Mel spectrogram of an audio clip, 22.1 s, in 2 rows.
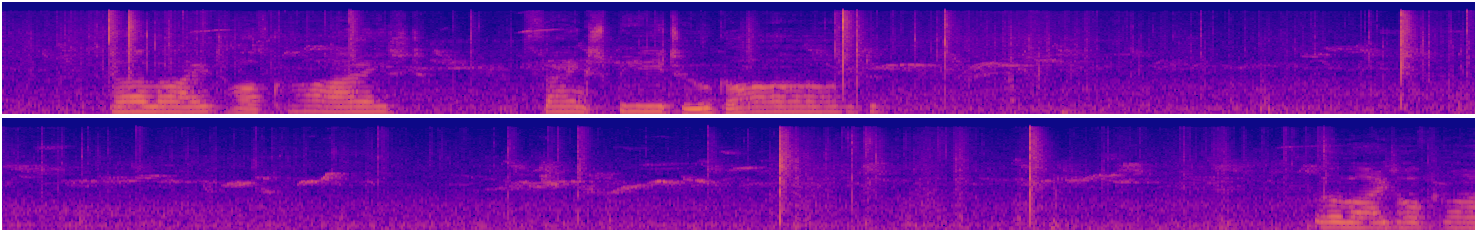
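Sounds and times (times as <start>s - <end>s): birds chirping and warbling: 0.0s - 22.0s
outdoor background hiss: 0.0s - 22.0s
sharp clicks: 5.4s - 7.2s.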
